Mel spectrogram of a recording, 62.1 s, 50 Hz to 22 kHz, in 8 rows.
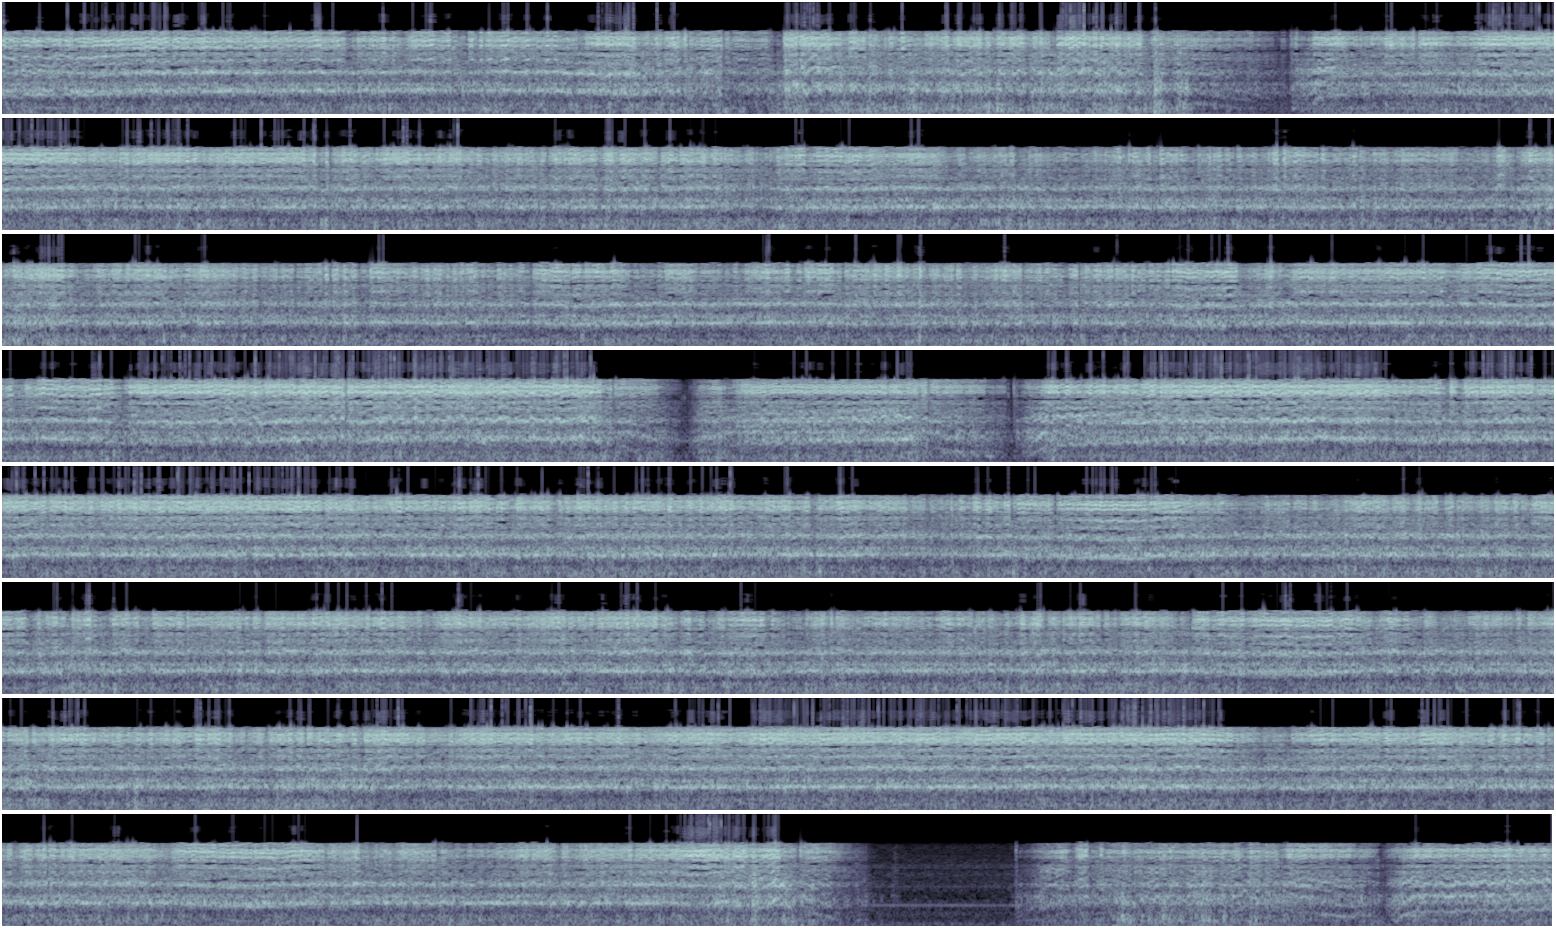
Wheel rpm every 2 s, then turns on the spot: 220, 200, 190, 140, 230, 230, 230, 230, 230, 230, 230, 230, 200, 140, 140, 230, 240, 230, 230, 230, 240, 230, 220, 230, 230, 230, 230, 230, 230, 80, 110.
none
